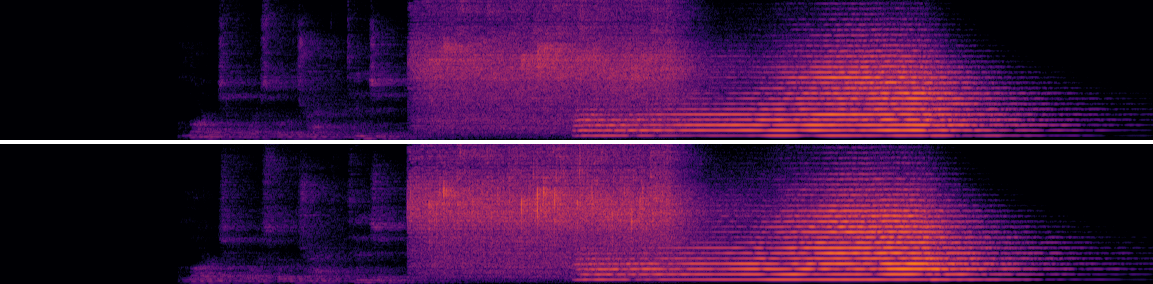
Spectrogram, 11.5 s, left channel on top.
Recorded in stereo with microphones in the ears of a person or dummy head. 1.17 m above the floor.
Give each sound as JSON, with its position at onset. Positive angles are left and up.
{"t": 1.8, "sound": "a man speaking", "side_deg": 45, "distance_m": 2.0}
{"t": 4.1, "sound": "frying", "side_deg": -40, "distance_m": 1.1}
{"t": 5.7, "sound": "a trumpet", "side_deg": -5, "distance_m": 1.7}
